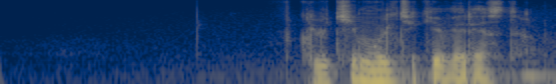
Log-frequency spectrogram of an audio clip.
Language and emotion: Russian, neutral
